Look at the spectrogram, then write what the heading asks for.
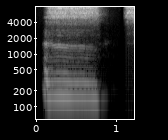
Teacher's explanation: Z sí vibra, ¿verdad? Porque las cuerdas vocálicas vibran.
